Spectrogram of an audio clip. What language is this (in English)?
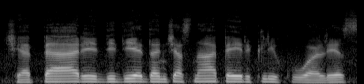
Lithuanian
